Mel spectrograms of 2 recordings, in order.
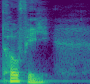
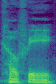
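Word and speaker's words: Ko-fi: But also, neither buy me a coffee nor coffee uh Kofi. I say it differently because they spell it funny.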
